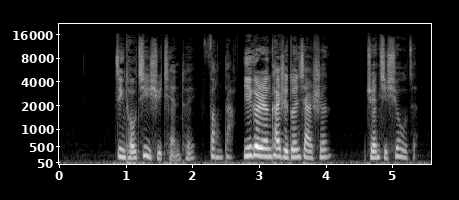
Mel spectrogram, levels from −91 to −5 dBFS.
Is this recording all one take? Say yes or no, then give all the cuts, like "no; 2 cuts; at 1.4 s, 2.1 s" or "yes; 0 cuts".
no; 2 cuts; at 2.1 s, 2.7 s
